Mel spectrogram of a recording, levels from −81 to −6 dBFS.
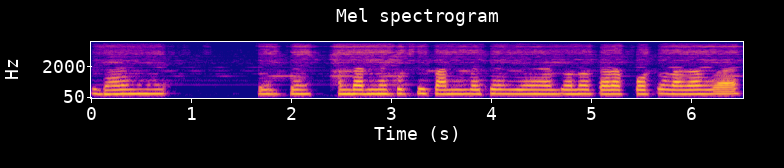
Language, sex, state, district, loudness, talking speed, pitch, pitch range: Hindi, female, Bihar, Purnia, -18 LUFS, 145 wpm, 225 Hz, 220-230 Hz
